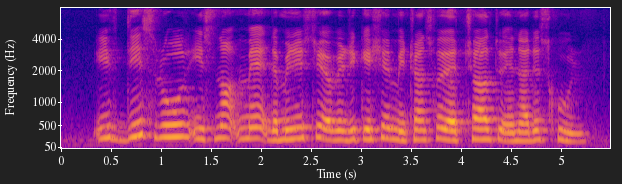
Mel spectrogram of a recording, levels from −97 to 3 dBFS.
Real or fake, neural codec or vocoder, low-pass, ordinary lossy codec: real; none; none; none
